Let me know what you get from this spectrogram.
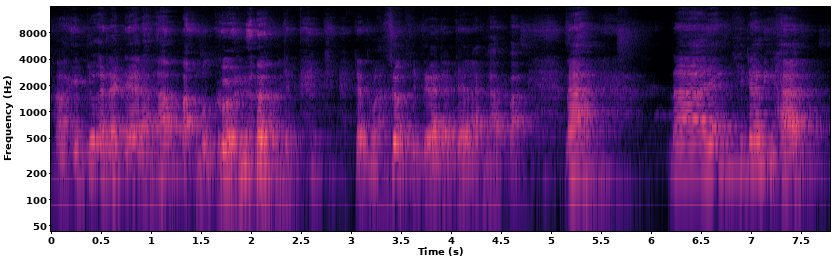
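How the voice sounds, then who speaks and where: Slow, hesitant man in a very echoey room. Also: high voice, animated, a bit bright. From Brebes, Central Java. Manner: slow, hesitant, many fillers and repetitions, chuckles often. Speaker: political commentator. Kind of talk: casual political monologue.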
